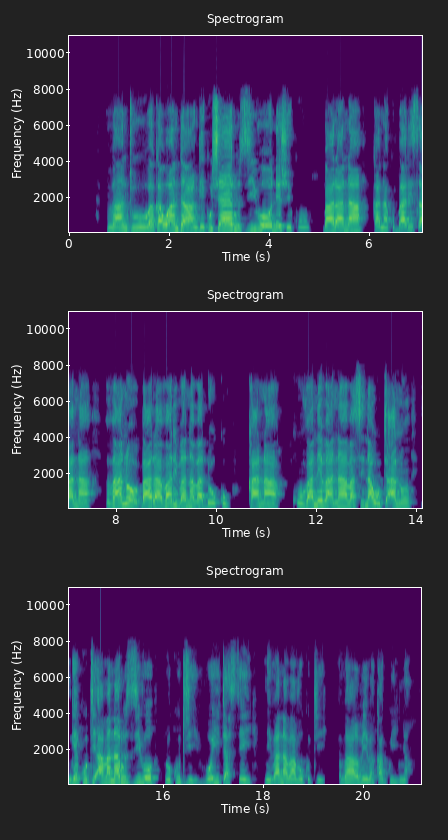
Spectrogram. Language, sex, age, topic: Ndau, female, 36-49, health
